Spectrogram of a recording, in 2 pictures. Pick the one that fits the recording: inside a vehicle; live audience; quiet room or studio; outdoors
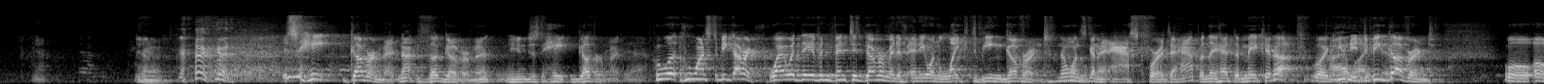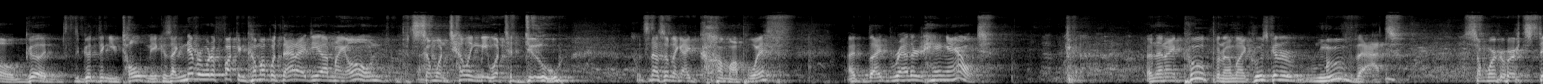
live audience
